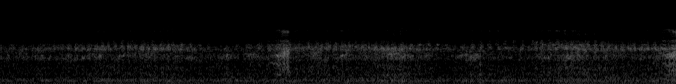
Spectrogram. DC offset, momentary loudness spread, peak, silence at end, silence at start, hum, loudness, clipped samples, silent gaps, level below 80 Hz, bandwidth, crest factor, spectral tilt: under 0.1%; 8 LU; -28 dBFS; 0 s; 0 s; none; -50 LUFS; under 0.1%; none; -72 dBFS; 16 kHz; 24 dB; -3 dB/octave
